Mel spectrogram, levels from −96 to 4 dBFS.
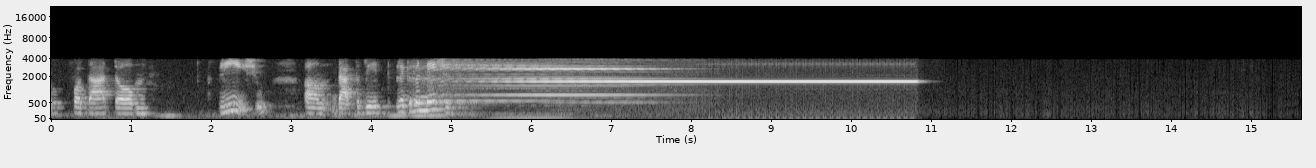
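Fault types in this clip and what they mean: Feedback howl: Sound from a loudspeaker reaches a microphone and comes back louder on every trip around the loop. From 4.44 s the speech begins to ring instead of dying away. The ringing narrows to one tone near 1.5 kHz. It pulses about every 150 ms, the time of one trip around the loop. At its loudest it sits about 4 dB above the speech. It ends at 11.15 s, when the loop is broken.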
